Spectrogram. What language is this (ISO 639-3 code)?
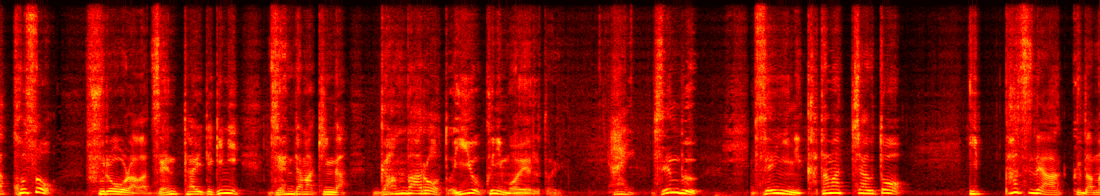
jpn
